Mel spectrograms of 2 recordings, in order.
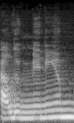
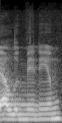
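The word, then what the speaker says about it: aluminium: eyes so your credit I do think the British have aluminum right over aluminum so I do say aluminum there we go yeah so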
